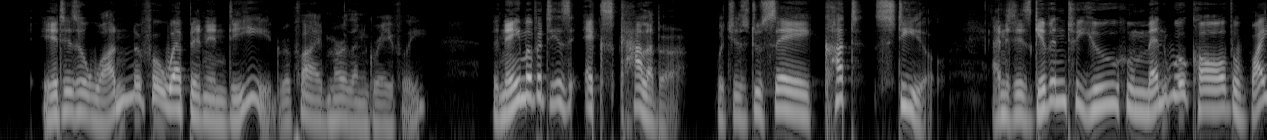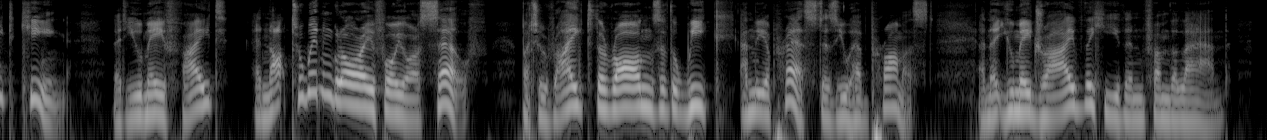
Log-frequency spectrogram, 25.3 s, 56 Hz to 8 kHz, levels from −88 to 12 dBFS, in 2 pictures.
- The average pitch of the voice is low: No, medium, 150 Hz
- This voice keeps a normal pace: Yes, average, 165 wpm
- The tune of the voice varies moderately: No, wide, 6.6 semitones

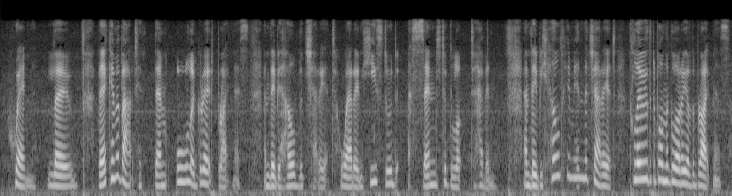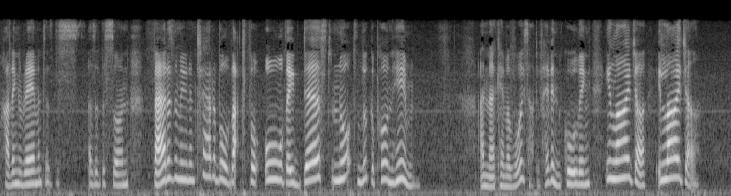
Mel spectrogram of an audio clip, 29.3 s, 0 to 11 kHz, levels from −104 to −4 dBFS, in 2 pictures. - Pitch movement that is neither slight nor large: No, wide, 7.3 semitones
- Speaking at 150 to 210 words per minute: No, average, 140 wpm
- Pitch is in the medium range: No, high, 220 Hz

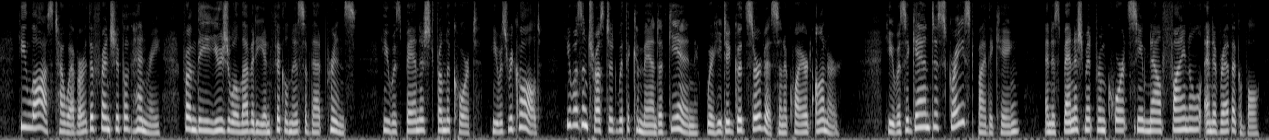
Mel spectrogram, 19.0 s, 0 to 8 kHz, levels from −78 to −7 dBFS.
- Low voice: No, high, 205 Hz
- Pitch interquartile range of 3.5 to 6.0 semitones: Yes, average, 4.2 semitones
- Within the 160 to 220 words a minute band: Yes, average, 180 wpm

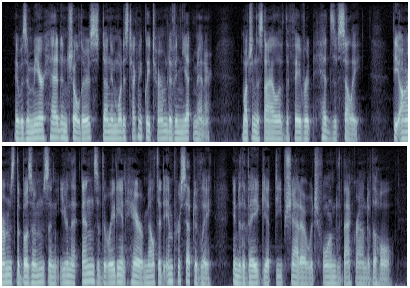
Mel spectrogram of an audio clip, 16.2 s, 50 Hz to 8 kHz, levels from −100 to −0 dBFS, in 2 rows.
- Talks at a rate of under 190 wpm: No, average, 200 wpm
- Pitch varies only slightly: Yes, narrow, 2.1 semitones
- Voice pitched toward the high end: No, low, 100 Hz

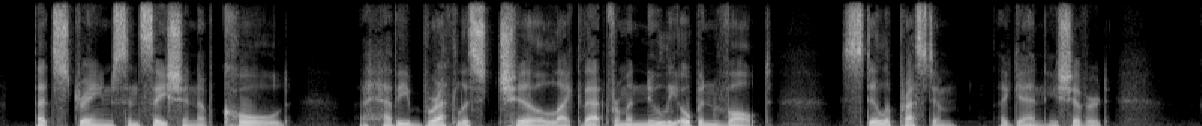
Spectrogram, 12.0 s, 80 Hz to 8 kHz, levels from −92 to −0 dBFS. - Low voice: Yes, low, 110 Hz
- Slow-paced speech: Yes, slow, 110 wpm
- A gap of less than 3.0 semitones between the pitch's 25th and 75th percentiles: No, average, 5.2 semitones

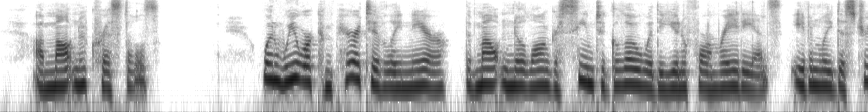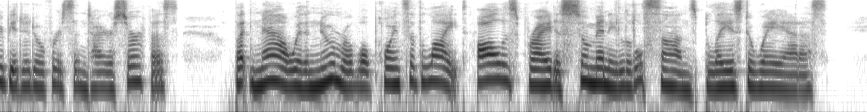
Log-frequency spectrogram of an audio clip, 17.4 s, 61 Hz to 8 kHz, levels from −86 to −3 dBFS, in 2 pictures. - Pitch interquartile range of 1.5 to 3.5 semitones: Yes, average, 3.2 semitones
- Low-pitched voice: No, medium, 185 Hz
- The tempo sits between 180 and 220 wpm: No, average, 150 wpm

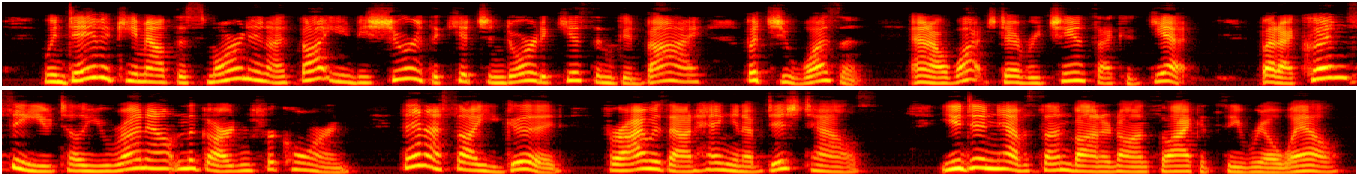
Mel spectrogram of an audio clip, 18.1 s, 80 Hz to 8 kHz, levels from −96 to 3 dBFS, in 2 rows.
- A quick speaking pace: Yes, fast, 235 wpm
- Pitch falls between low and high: No, high, 220 Hz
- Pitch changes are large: Yes, wide, 5.9 semitones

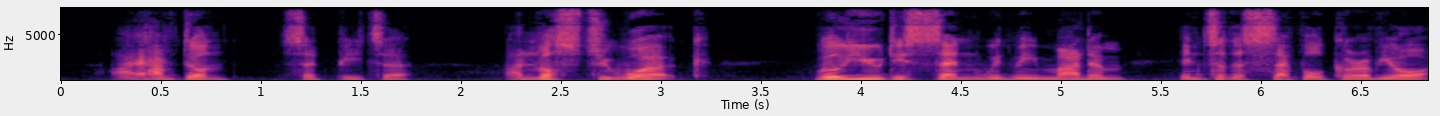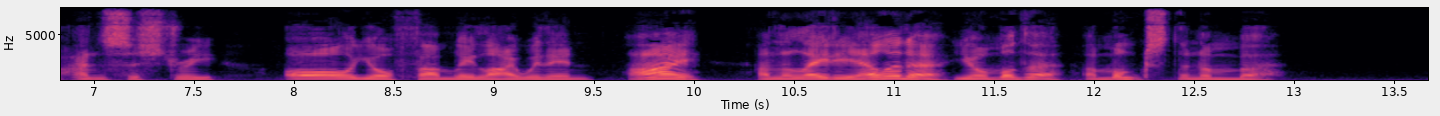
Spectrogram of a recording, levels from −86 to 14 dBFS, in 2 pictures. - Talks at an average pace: Yes, average, 160 wpm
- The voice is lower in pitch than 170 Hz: Yes, medium, 140 Hz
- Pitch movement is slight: No, average, 3.8 semitones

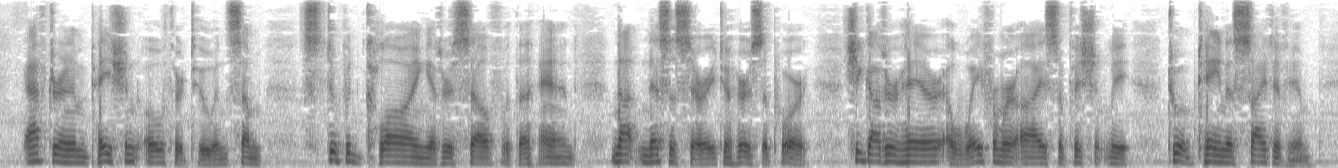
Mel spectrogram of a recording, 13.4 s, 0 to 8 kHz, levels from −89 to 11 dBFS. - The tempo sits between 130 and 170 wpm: Yes, average, 155 wpm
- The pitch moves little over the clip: No, average, 3.7 semitones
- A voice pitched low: Yes, low, 110 Hz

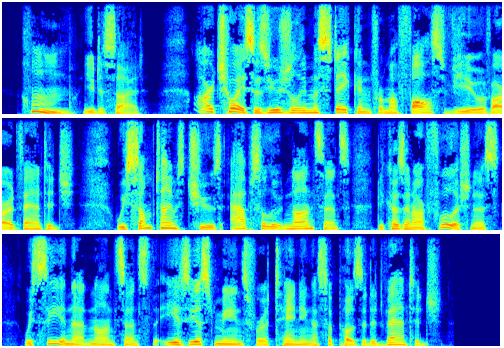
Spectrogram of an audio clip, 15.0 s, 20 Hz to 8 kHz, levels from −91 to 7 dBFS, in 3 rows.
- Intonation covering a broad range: Yes, wide, 7.7 semitones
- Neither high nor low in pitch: No, low, 125 Hz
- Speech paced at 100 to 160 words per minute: Yes, average, 150 wpm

